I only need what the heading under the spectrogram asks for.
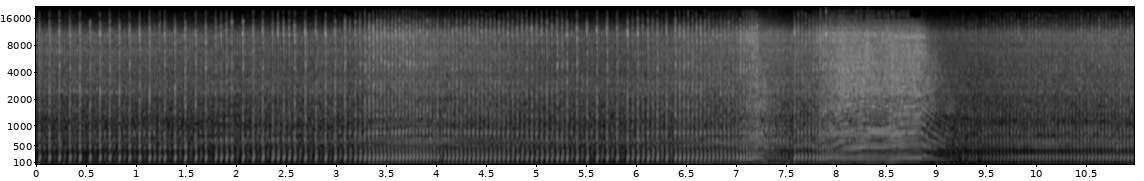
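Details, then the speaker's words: OS FS-91 Surpass four-stroke nitro RC engine, after leaning the low-speed needle from rich. Fast, dry, even beat, pitch swooping up then settling. The idle climbs from the lean setting: lean low-speed idle. "you'll notice i'm fiddling with the throttle on the low speed just trying to keep it running and there's that sort of pop and cackle we're talking"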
